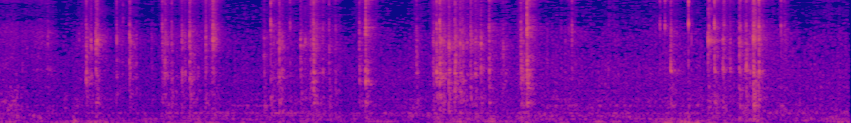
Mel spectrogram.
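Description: Keys on a keyboard clack softly in short bursts.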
